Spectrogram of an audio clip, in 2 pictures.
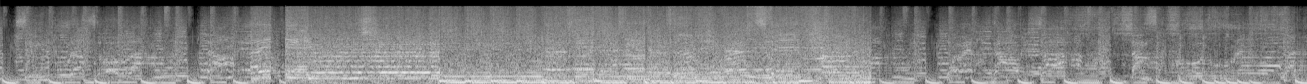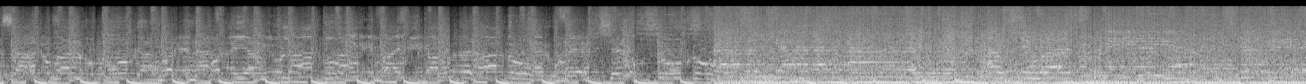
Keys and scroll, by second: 9.3 Page_Down.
